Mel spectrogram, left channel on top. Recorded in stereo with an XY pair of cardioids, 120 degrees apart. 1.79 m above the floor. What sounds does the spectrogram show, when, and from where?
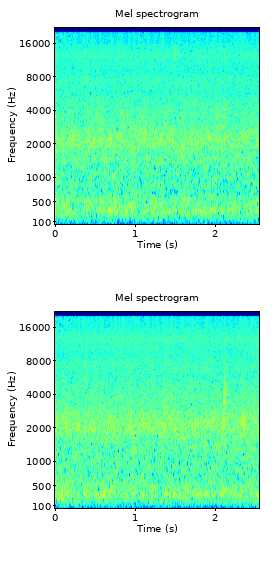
Only background noise.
